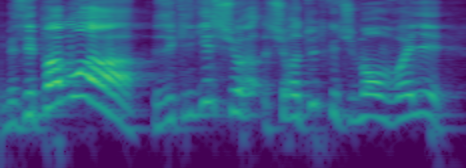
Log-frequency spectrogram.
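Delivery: high, shouted self-defence, settling slightly; loud protest. Real, not acted. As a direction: protest your innocence at the top of your voice. Se défend après le son lancé. (protestation criée, voix aiguë)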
